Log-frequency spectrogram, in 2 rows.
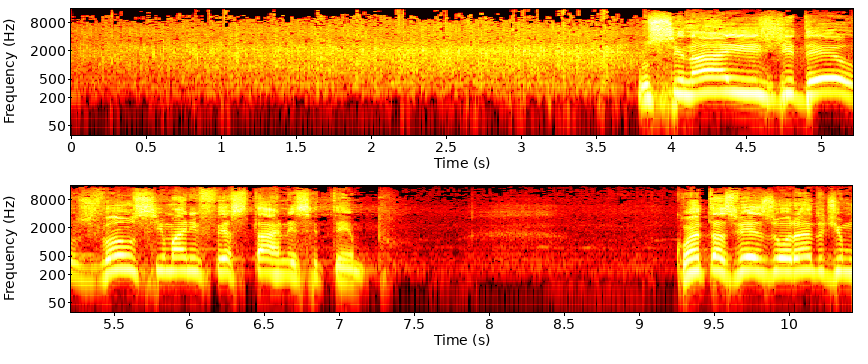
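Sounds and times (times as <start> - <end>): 
congregation applauding: 0.0 - 5.1
speech: 3.8 - 7.4, 9.3 - 10.4.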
